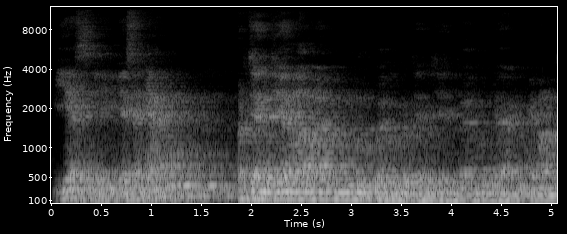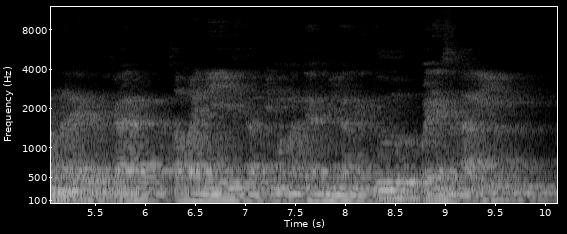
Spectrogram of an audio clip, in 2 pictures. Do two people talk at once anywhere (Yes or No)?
No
